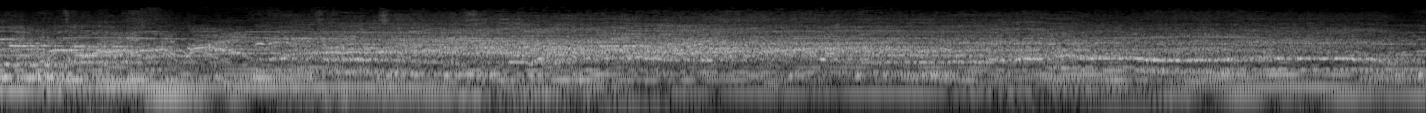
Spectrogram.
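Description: Live amplified pop-rock concert music with a singer's voice, under loud cheering and screaming from an arena crowd, recorded from within the audience.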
